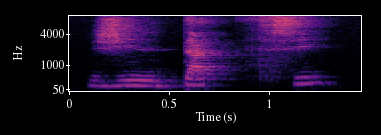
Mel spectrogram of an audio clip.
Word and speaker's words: zhindatthi: Le 6 et le 8 sont les deux seuls chiffres dont la terminaison est une voyelle. C'est pour ça qu'on a ajouté un T à si pour l'accent tonique.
